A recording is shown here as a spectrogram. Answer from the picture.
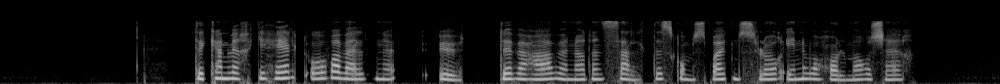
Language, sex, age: Norwegian, female, 31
